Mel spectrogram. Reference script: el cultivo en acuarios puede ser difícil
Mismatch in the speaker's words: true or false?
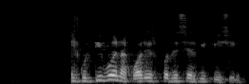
false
